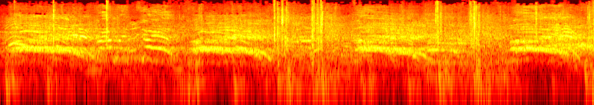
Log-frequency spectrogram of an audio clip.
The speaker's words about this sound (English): In the Crow rooting section, emotions run high. War cries erupt at every Crow basket,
